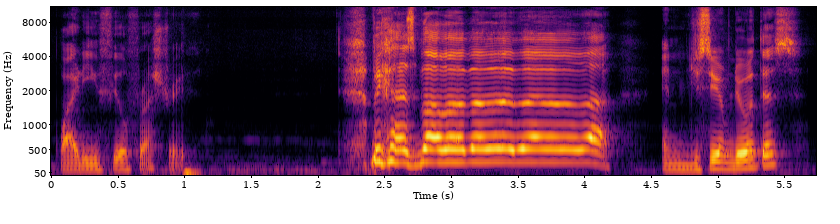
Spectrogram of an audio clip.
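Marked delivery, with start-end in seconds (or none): 0.0-1.1 soft calm question. Shown as a demonstration. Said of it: "husband models gentle question". 2.4-4.2 high, loud blah-blah wife voice; mock wife venting. Husband parodies his wife's endless venting, high and loud. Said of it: "she's gonna be like".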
